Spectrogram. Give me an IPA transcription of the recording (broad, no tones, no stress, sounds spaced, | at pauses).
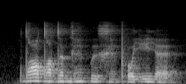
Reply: dˤ o dˤ ə d ə ɡ ɛ̤ p ɨ x ɛ̤ pʼ o j i j ɛ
